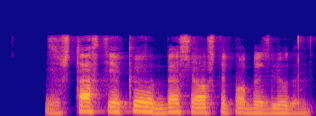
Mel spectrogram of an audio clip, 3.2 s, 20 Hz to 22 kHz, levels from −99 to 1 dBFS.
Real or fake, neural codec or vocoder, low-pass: real; none; 7.2 kHz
